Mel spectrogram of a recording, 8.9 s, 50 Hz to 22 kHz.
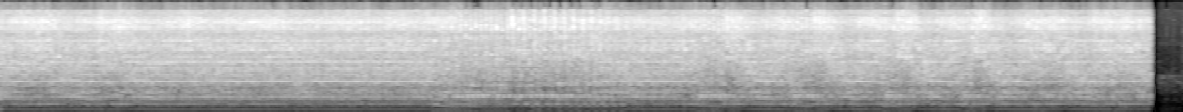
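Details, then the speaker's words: Husky 1850W generator (about 5 hp), Mikuni T3044 carburetor cleaned about 10 times and air hole made smaller with a 6-32 screw; loud steady run then note wavers midway, still surging, suspected blocked idle passage that cannot be reached. "okay guys so I try maybe 10 times to clean the carburetor but still the engine is surging and I had no success of cleaning this thing"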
